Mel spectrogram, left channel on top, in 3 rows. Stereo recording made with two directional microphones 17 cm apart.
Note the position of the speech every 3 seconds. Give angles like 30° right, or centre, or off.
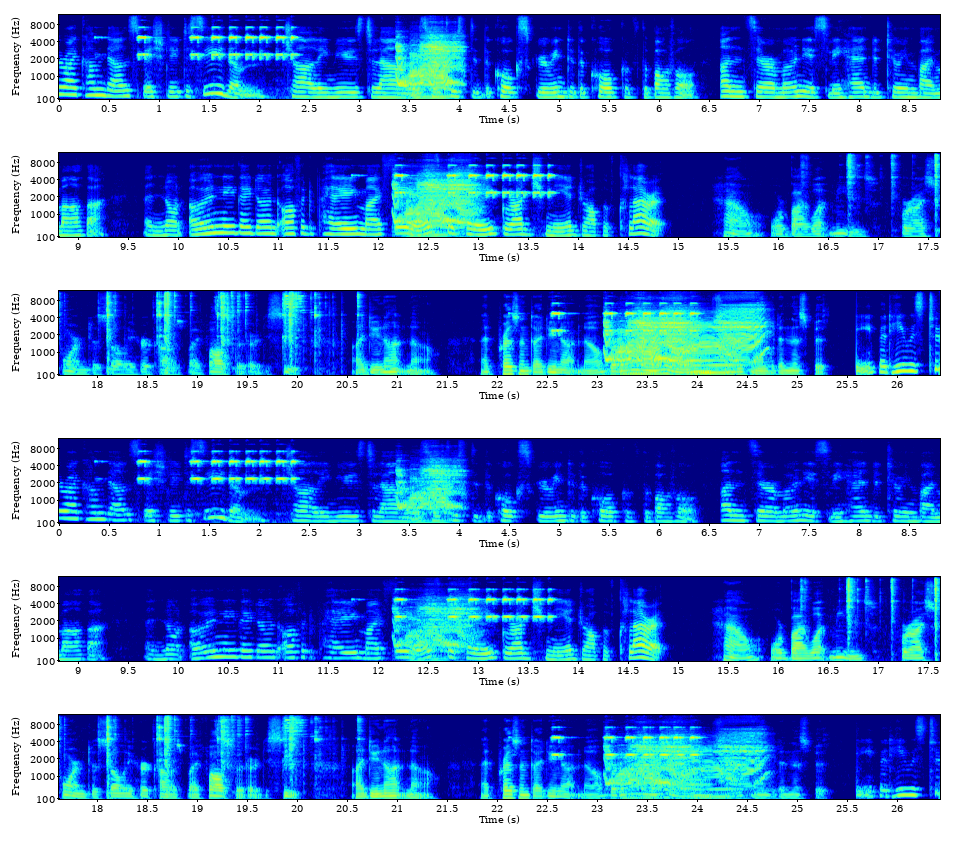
70° left, 70° left, 70° left, 60° left, 20° left, 40° right, 30° right, 20° left, 60° left.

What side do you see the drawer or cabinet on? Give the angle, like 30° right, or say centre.
50° left.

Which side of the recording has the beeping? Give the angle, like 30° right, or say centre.
20° left.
